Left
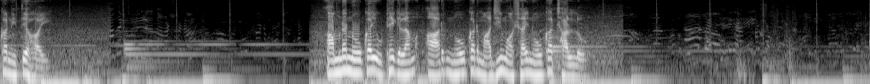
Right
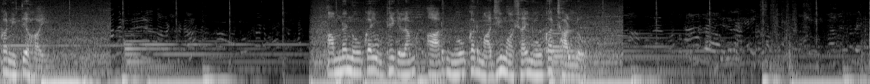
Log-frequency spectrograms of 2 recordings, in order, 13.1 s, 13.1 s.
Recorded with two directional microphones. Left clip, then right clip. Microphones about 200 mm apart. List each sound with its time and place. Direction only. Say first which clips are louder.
0.0 s speech: left 8 dB; 30° left (ahead or behind)
2.1 s music: left 1 dB; 60° left (ahead or behind)
4.9 s a man's voice: left 12 dB; 45° left (ahead or behind)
